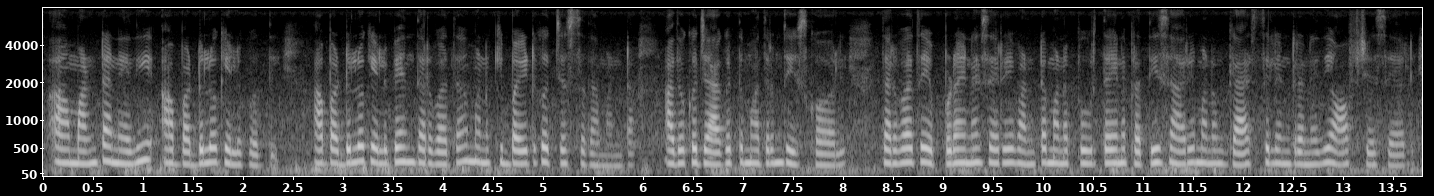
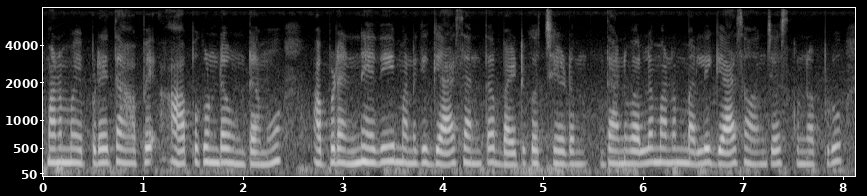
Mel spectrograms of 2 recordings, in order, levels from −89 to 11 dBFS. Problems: none marked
